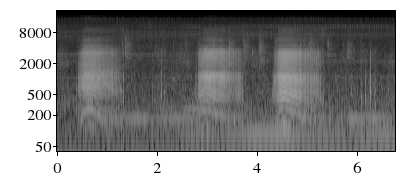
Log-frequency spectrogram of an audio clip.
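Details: Three loud, rough snoring bursts about every two seconds, each rising and falling in pitch with a rattling, raspy quality over steady room hum.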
